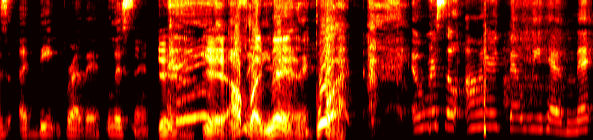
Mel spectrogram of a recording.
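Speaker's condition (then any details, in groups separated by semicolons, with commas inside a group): No condition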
